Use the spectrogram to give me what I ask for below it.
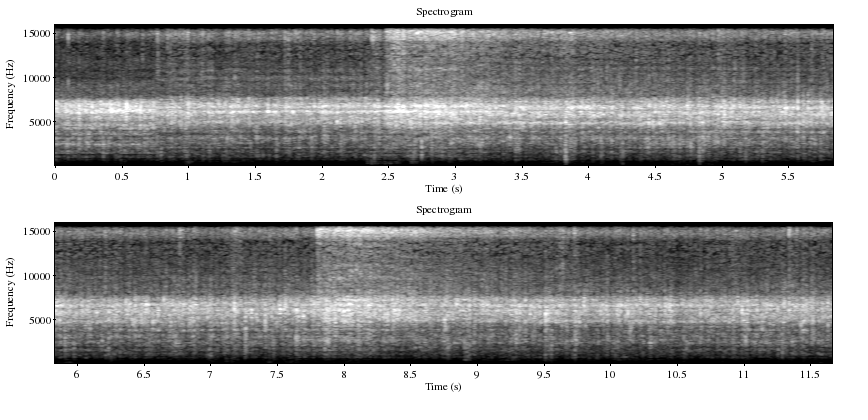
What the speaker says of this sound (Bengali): মাছের মাথাটা ভাজা হয়ে গেছে, এবার আমি আলুগুলো দিয়ে দিব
